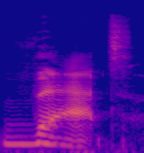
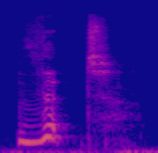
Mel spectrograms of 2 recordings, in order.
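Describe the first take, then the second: First: The vowel is full with a wide open jaw. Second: The vowel is reduced to a short schwa. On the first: "my tongue is really far forward and my jaw is very open" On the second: "I can reduce it though"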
